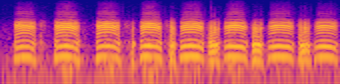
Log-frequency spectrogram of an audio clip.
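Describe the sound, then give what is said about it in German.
A small captive monkey kept in a cage gives a rapid run of many loud, harsh, high squawking calls, each short and clipped, repeating evenly with only brief gaps between them. “Und der kleine Affe, was sagte der eben?”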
